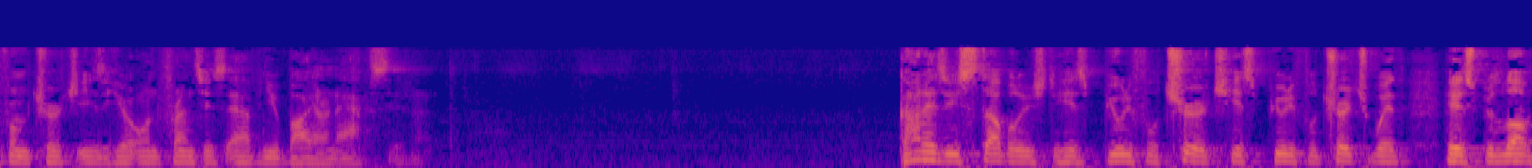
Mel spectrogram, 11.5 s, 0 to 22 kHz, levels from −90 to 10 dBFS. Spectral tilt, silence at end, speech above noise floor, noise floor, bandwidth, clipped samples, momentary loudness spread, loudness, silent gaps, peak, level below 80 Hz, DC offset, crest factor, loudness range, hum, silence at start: -2.5 dB/octave; 0 s; 38 dB; -73 dBFS; 8 kHz; under 0.1%; 13 LU; -34 LUFS; none; -14 dBFS; -66 dBFS; under 0.1%; 24 dB; 14 LU; none; 0 s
